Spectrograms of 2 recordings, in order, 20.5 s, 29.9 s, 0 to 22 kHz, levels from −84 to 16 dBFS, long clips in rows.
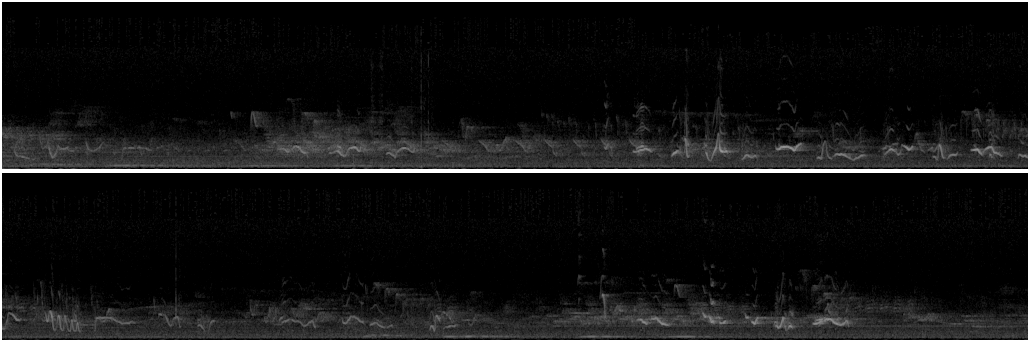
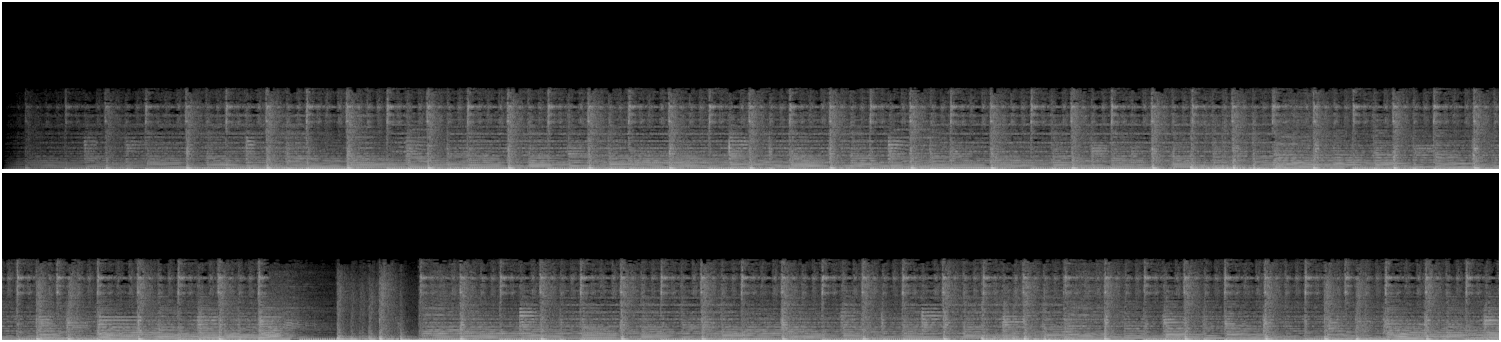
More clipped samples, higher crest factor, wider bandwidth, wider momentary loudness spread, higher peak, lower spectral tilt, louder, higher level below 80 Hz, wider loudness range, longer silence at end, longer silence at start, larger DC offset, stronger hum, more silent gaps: neither; about the same, 22 dB vs 18 dB; first, over 20 kHz vs 11 kHz; first, 17 LU vs 5 LU; second, -22 dBFS vs -2 dBFS; second, 2 dB/octave vs -4.5 dB/octave; second, -40 LUFS vs -22 LUFS; second, -78 dBFS vs -32 dBFS; first, 11 LU vs 1 LU; about the same, 0 s vs 0 s; second, 0 s vs 0.25 s; neither; neither; neither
